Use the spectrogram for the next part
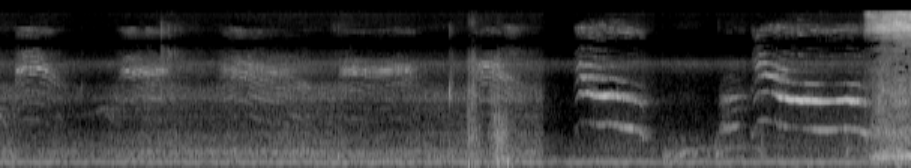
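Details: Domestic cat named Louis reacting to cat videos: a few quiet meows early, then two clear, louder rising-falling harmonic meows near the end, over a steady low hum.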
